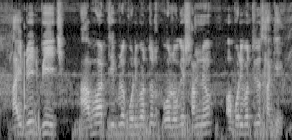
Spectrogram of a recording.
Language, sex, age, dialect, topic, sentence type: Bengali, male, 51-55, Standard Colloquial, agriculture, statement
